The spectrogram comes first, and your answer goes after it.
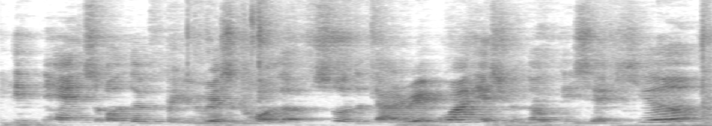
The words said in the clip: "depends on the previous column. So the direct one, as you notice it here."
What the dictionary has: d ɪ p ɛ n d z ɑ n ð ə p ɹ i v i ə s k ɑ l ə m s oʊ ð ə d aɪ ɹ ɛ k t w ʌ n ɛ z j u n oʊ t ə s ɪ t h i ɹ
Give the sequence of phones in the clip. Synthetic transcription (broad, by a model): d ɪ p ɛ n d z ɑ n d ə b ɹ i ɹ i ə s k ɑ l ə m s oʊ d ə d aɪ ɹ ɛ k t w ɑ n ɛ s j u n oʊ t ə s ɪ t h i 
